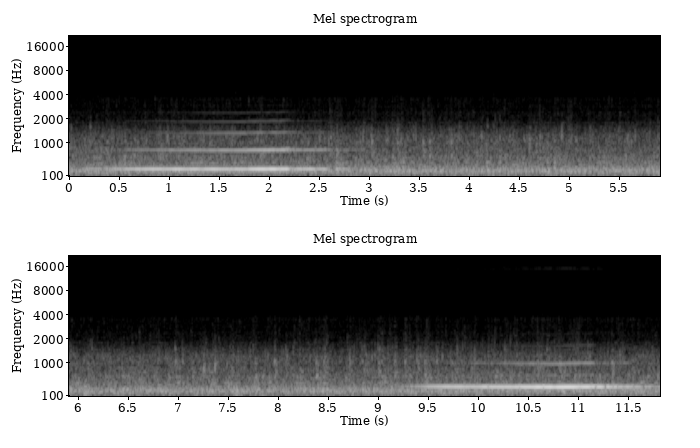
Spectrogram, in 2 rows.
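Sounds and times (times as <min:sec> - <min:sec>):
whale call, long tonal moan: 0:00.4 - 0:02.8, 0:09.3 - 0:11.8.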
